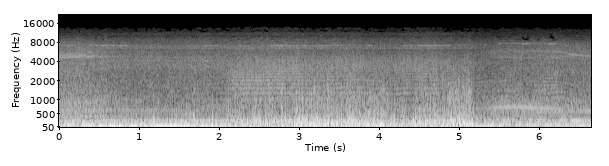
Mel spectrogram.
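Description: Multirotor drone's motors and propellers whirring loudly and steadily, the pitch of the whine bending up and down about five seconds in.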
